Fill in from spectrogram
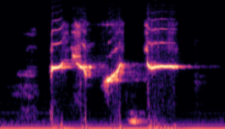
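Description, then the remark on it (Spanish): A single word, the Spanish word elefante (elephant), whistled as speech: a clear whistle in about four syllable-like bursts, gliding up and down in pitch, ending on a longer held tone, with no talking. “Voy a silbar elefante.”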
